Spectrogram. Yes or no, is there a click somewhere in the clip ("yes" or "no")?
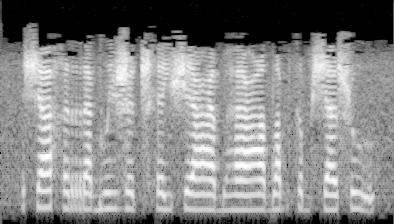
no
